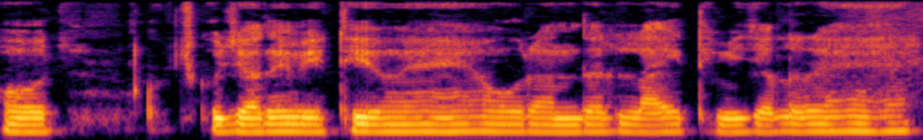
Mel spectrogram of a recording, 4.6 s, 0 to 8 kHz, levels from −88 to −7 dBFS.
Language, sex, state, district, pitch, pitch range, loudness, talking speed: Hindi, male, Chhattisgarh, Korba, 115 Hz, 115-120 Hz, -19 LUFS, 155 wpm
